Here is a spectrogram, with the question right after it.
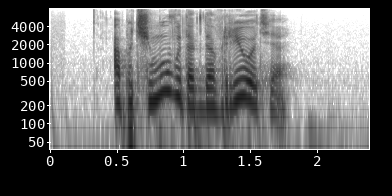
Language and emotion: Russian, angry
